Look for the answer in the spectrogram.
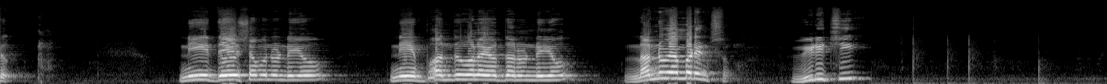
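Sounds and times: chalk tapping on blackboard: 0:08.7 - 0:11.0.

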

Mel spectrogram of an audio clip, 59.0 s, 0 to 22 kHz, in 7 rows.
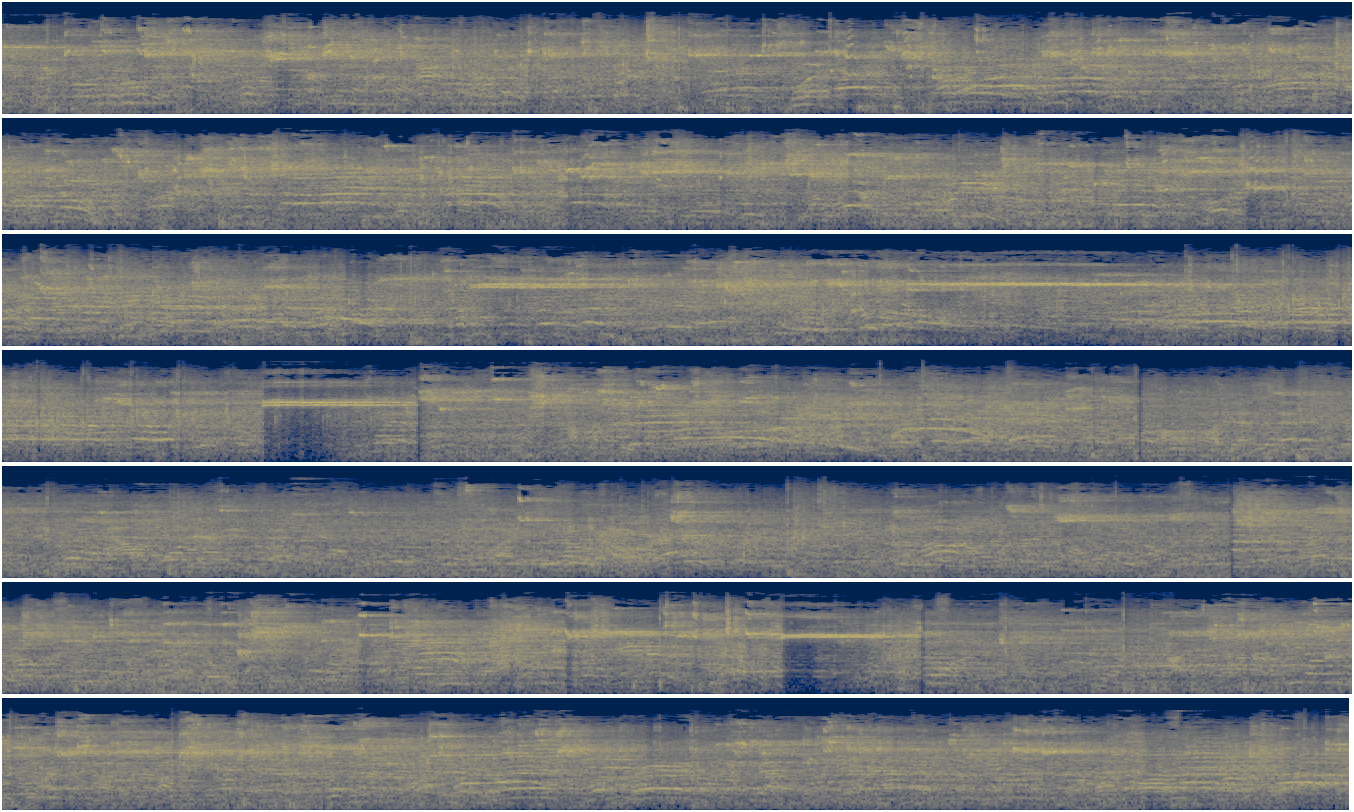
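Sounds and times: people talking and calling out: 0:00.0 - 0:59.0
basketballs bouncing on court: 0:13.2 - 0:16.6, 0:47.8 - 0:52.9.

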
